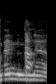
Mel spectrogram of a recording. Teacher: Nu tu laju. 1/3 harakat. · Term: Raum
